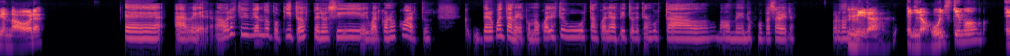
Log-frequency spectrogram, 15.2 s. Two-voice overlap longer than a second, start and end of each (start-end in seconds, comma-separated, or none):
none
